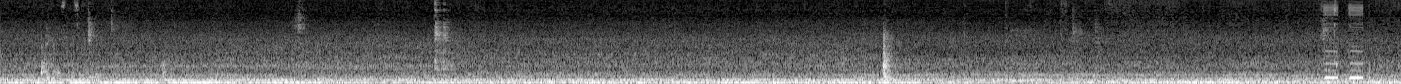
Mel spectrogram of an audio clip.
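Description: A steady low hum of burners and fans fills the room.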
